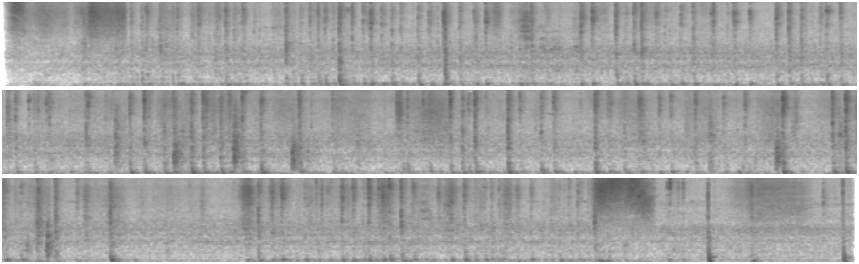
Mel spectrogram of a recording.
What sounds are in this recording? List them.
keyboard typing, footsteps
